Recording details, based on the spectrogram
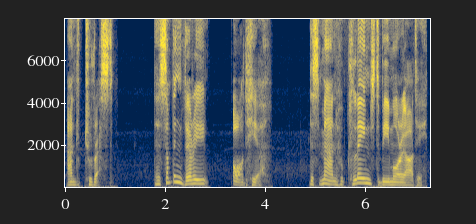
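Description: A man voicing a sharp, thoughtful detective in a storybook, with a formal, incisive way of speaking. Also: on the high side, very animated, takes it slowly, long pauses, no echo. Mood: puzzled.

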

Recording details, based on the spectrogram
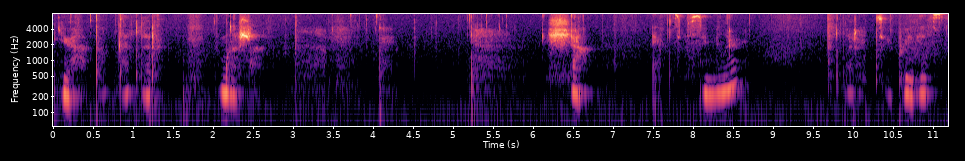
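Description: A woman with a Russian accent, a native Russian speaker, softly whispering a patient lesson on the Russian alphabet, repeating each sound. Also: mid-range voice, low-quality recording. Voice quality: soft whisper. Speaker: language teacher.

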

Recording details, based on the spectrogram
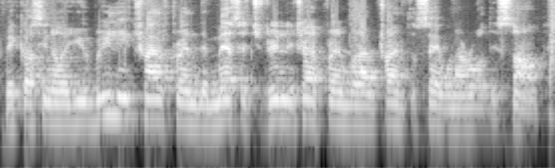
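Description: A man's voice: medium pitch, steady tone, racing, darkish tone, a little hiss or hum. A man with a Costa Rican accent co-hosting a casual podcast, telling friendly stories. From Costa Rica. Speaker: podcast co-host.

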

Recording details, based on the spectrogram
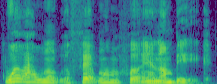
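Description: A man's voice: high voice, big pitch swings, a little fast, no room sound, clean studio sound. A man in his fifties from Chicago, talking boastfully in street slang while interviewed on a city street. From Chicago, USA. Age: 50s. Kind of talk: candid street conversation. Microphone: handheld mic.

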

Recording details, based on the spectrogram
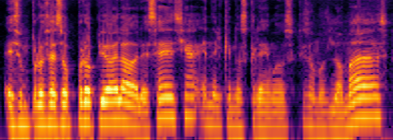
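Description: A man's voice: mid-range voice, fairly quick, warm tone. A young man from Bogotá with a Bogotá accent, co-hosting a podcast and explaining his views at length in a reflective, casual way. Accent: Bogotá Colombian Spanish. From Colombia. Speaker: podcast co-host. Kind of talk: casual chat.

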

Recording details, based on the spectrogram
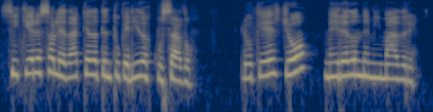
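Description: A woman's voice: high-pitched, moderate pace, lightly acted. A young woman, a student actor, playing a clingy, melodramatic wife in an amateur radio drama. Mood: sulky. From Chile. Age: young adult.

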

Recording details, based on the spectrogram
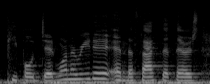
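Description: Woman panelist, slightly low voice, talks in loops with lots of fillers and restarts. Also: quick pace, a little mellow, a little hiss or hum. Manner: rambling, many restarts and fillers. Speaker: panelist, writer. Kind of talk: panel discussion.

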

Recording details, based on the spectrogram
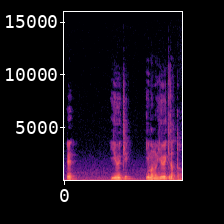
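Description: An actor playing a cocky, condescending self-styled veteran who talks in brusque hard-boiled slang in a radio drama. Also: male voice, medium pitch, normal speed, dark tone, lightly acted. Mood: flustered, eager. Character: cocky self-styled veteran antidepressant user talking like gunman. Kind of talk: Japanese radio drama dialogue.

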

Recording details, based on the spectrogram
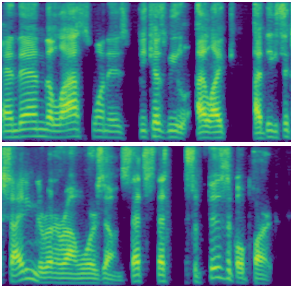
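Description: A man's voice: medium pitch, animated, a little fast, a little mellow, no room sound. A man in his sixties, raised in Thailand, telling his story in an earnest, conversational way, listing his points and chuckling between phrases. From Texas, raised in Thailand. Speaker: guest, relief organization leader. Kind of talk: conversational interview answers.

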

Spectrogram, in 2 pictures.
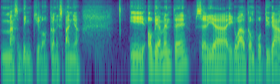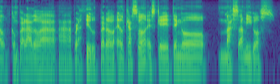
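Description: A man's voice: lowish voice, steady tone, takes it slowly, pushed and bright, clear, resonant tone. A man whose first language is English, speaking Spanish as a learner in a casual interview, hesitant with many restarts and fillers. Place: England.

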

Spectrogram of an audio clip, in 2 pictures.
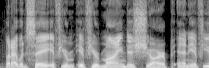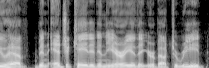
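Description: American man, pastor, conversational teaching, explanatory, medium pitch, dry close recording. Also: lively intonation, moderate pace, fairly bright tone, dry recording. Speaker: pastor answering listener questions.

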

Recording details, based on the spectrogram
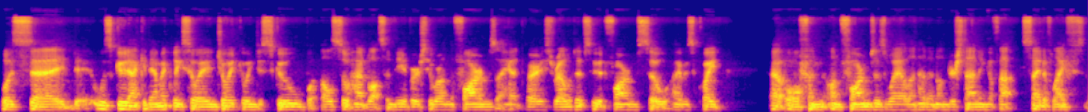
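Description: A man from Northern Ireland with a Northern Irish accent, a guest telling his story in a measured, matter-of-fact way over a video call. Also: lowish voice, monotone, rough recording. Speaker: mission worker, guest. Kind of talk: conversational interview answers.

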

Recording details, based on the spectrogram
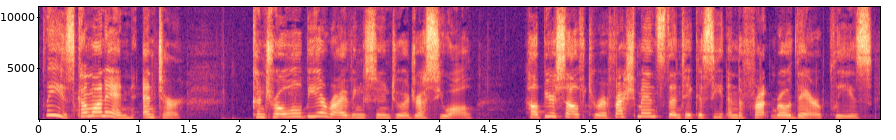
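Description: Casting: polite, brisk female receptionist, animated and fairly high, audio comedy. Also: no echo. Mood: brisk, welcoming. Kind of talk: comedic audio drama acting.

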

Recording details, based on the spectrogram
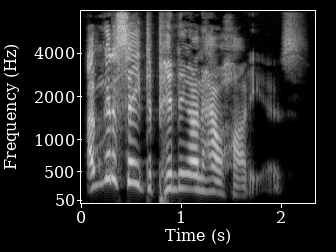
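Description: Man, high voice, playful rambling podcast chat, dry close sound. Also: big pitch swings, a little fast, no room sound. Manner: playful, rambling with many fillers. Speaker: podcast co-host. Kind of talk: casual chat.

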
